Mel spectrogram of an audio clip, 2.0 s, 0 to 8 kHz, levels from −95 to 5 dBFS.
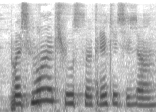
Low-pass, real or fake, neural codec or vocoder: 7.2 kHz; fake; codec, 16 kHz in and 24 kHz out, 0.6 kbps, FireRedTTS-2 codec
